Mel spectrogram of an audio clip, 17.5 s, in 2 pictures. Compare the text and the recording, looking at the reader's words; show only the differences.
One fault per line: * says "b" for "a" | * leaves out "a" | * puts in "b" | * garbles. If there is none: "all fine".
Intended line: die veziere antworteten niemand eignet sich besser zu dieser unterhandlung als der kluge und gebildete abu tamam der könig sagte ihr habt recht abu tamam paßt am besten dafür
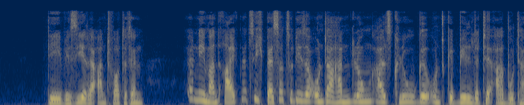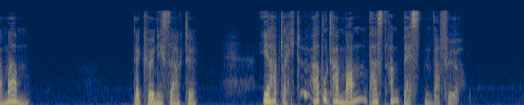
* leaves out "der"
